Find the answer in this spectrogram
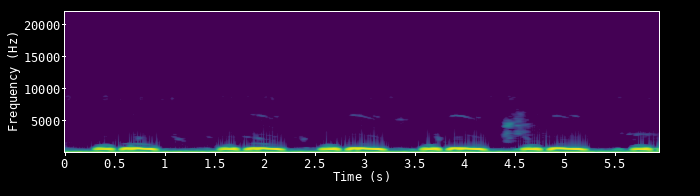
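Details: Trained decoy spotted dove, kept for ground decoy trapping, repeating its song steadily. A short stuttered note leads into a longer arched coo, and the phrase returns about every 1.4 seconds, six times, against a low constant hum.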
